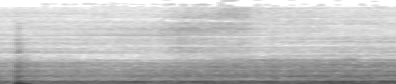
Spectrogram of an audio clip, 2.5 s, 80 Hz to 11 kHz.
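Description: Space Shuttle Endeavour touching down on runway 15 at Kennedy Space Center and deploying its drag chute: a brief thump near the start, then a steady, broad rushing roar that continues throughout.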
